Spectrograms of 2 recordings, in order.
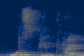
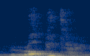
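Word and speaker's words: L'Hôpital: 로피탈이 사람 이름이야. 근데 L 호스피탈 이지라야. L 병원. 로피탈. S는 묵음입니다.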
